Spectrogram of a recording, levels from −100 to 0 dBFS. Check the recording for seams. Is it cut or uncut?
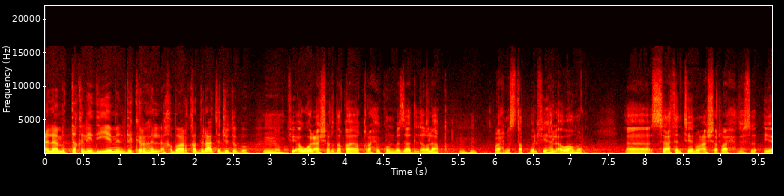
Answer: cut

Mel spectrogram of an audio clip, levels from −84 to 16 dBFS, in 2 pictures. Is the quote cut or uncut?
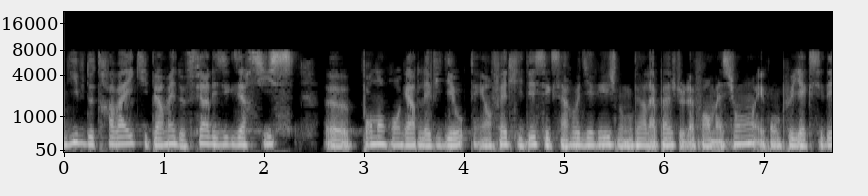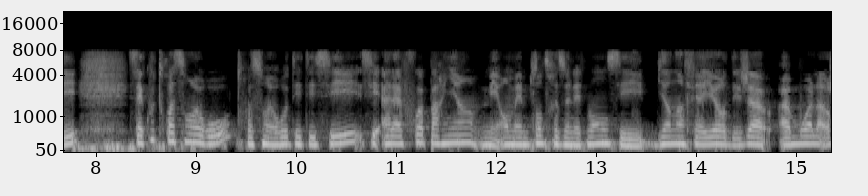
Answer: cut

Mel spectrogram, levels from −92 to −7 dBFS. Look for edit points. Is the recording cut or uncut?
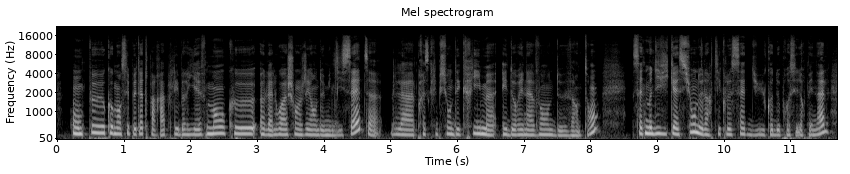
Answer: cut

